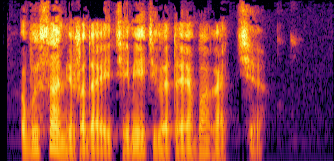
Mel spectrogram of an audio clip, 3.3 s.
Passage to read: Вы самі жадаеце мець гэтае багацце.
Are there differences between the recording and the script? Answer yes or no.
no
